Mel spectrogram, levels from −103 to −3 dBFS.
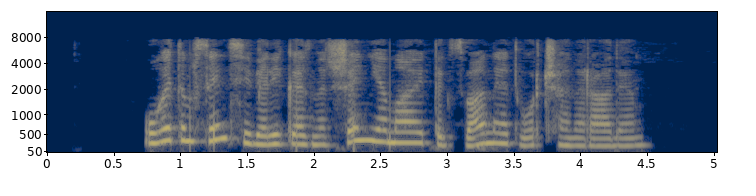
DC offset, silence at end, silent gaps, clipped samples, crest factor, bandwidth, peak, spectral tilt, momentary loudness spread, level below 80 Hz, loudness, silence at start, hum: under 0.1%; 0.5 s; none; under 0.1%; 16 dB; 8 kHz; -20 dBFS; -3 dB/octave; 7 LU; -74 dBFS; -35 LUFS; 0.75 s; none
